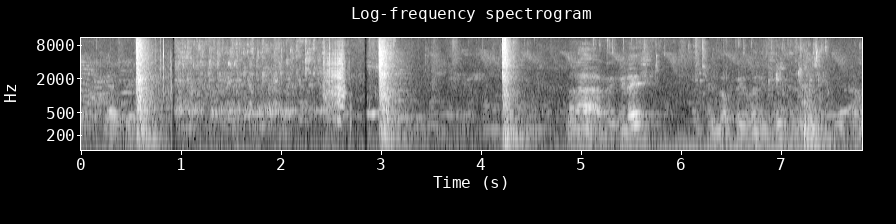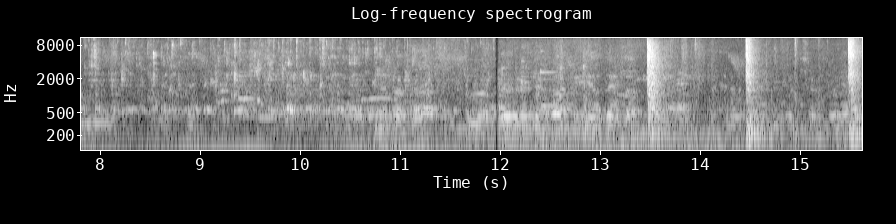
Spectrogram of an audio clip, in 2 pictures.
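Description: Water splashes into a metal bowl.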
